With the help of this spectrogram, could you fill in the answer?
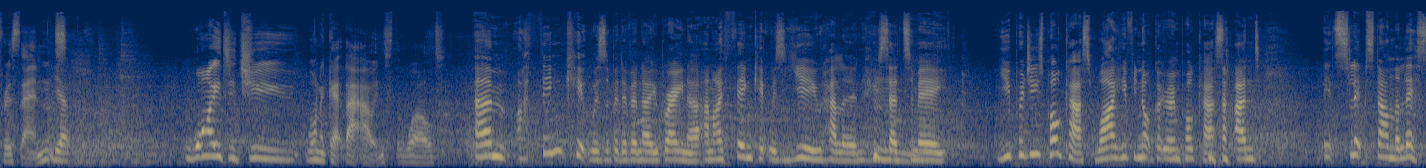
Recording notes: Record a real life on-the-sofa-next-to-me show with some favourite work pals at The Podcast Show London 2023. I got to record a real life on-the-sofa-next-to-me show with some favourite work pals at The Podcast Show London 2023 .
